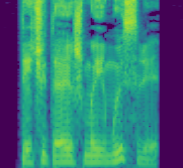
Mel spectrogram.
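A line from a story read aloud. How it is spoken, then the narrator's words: Whisper. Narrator (Russian): зашептала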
